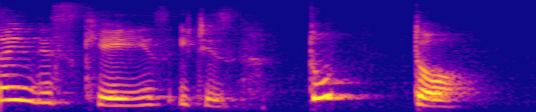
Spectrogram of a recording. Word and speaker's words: tutto: It's not tu, it's tu. So we have first T and then a double T. As we said last time in my previous video, in my first video, talking about pronunciation, when I have a double consonant, the sound is longer, okay? Almost twice, okay? Twice the normal sound of a single consonant.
